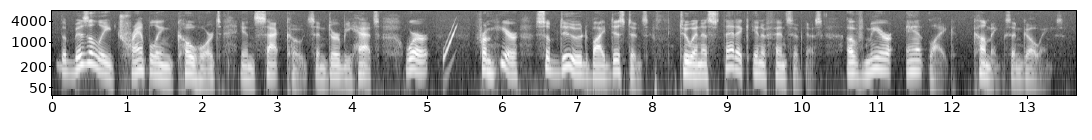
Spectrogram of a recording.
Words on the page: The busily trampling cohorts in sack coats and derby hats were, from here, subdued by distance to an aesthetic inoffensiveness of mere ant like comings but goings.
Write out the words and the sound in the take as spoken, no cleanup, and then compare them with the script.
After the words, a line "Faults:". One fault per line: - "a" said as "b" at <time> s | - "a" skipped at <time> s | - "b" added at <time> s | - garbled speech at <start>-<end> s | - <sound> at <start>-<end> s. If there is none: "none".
The busily trampling cohorts in sack coats and derby hats were, from here, subdued by distance to an aesthetic inoffensiveness of mere ant like comings and goings.
Faults:
- chirp at 5.2-5.4 s
- "but" said as "and" at 12.8 s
